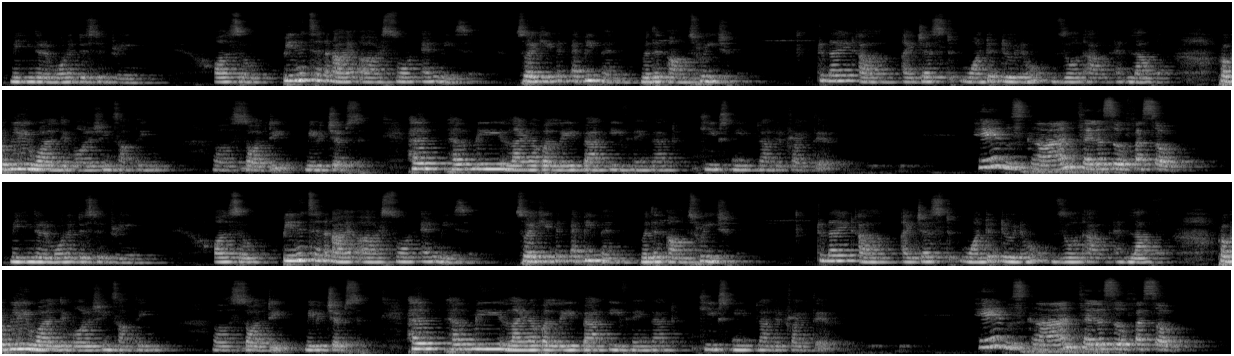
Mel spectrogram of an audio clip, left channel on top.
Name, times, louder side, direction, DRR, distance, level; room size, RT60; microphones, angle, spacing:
voice 1, 0.1-1.4 2.1-2.5 2.8-4.6 5.1-7.2 8.1-11.5 11.8-13.8 14.4-15.1 15.3-15.9 16.2-18.9 19.3-20.6 22.8-23.0, right 3 dB, 60° right, -5 dB, 0.5 m, -23 dB
voice 2, 22.0-24.0, left 1 dB, 80° left, -9 dB, 0.9 m, -24 dB
2.5 x 2.2 x 2.7 m, 0.66 s
head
